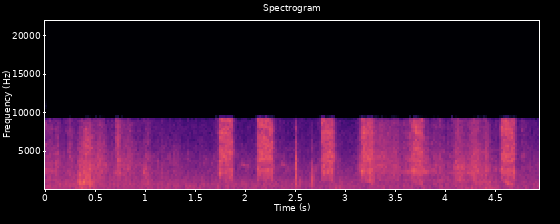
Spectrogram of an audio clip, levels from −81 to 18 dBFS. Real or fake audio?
real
